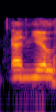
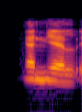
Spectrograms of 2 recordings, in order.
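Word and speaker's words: Ángel: It's actually, you know, he's Mexican, so it's pronounced like that. – I really like the idea of, like, one person be like, no, they're totally legit and cool. I was like, no, seriously, they're spooky. – Aniel? – Aniel. It's spelled angel, but And okay. People can say Angel too, and he'll not say no to it, but...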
